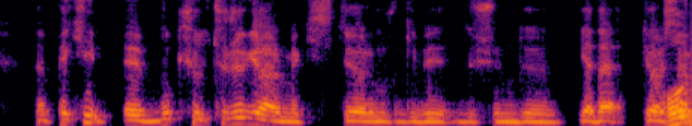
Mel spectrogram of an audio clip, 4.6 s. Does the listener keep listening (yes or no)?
no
